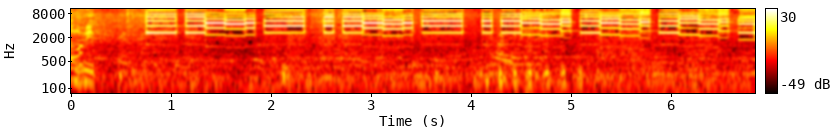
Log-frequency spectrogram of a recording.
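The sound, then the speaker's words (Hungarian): A retro Nokia 2110 mobile ringtone plays a loud, bright monophonic melody of quick stepped beeps, repeating its phrase for several seconds while voices murmur underneath. “Kis retro csengő hangot.”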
